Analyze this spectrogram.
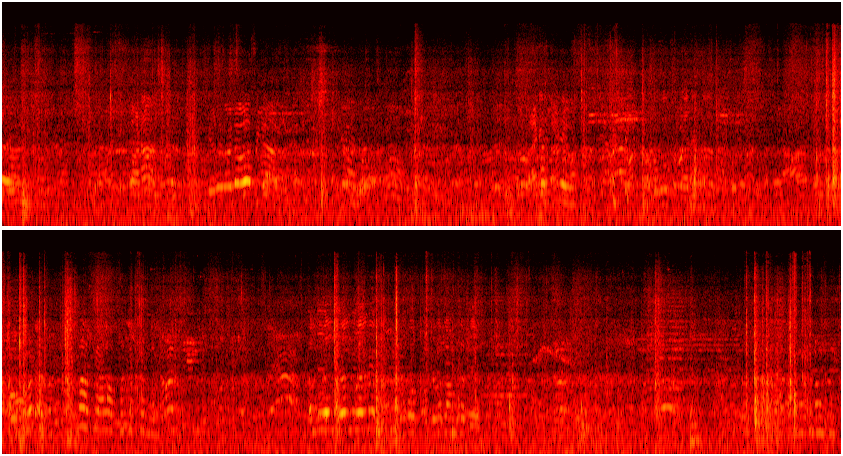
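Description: Many men and women talk in a busy crowd nearby.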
